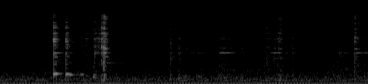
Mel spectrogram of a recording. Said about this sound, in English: By the way, that metallic noise you've been hearing, I got a new sustainable water bottle, and you got to unscrew the lid from time to time.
